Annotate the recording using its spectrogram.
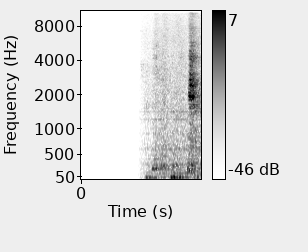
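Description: Dead silence, then about halfway through the room sound of a lecture room cuts in: a steady low hum with faint hiss.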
